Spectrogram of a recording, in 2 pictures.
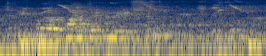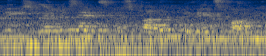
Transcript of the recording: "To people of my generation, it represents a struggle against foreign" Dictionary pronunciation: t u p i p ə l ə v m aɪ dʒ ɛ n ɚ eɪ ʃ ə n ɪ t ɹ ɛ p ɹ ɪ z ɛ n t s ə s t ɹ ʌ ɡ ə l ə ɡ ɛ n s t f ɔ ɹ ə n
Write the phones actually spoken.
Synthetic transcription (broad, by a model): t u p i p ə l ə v m aɪ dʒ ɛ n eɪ ʃ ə n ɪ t ɹ ɛ p ɹ ɪ z ɛ n t s ə s t ɹ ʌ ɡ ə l ə ɡ ɛ n s t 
